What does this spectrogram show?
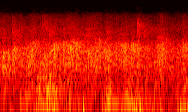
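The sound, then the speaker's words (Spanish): A crowd claps steadily for a couple of seconds in applause for the guests, a dense, continuous wash of many hands at fairly loud, even volume with no talking over it. “Un fuerte aplauso para ellos.”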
